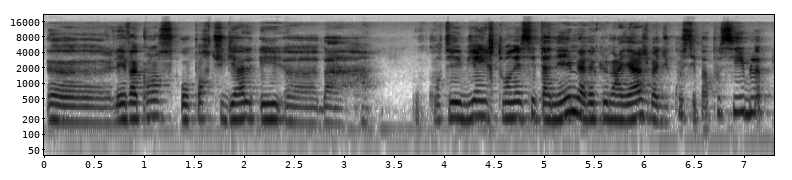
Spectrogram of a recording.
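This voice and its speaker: Young woman from France, craft vlogger, casual and rambling, mid-pitched voice. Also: fairly even intonation, normal speed, darkish tone. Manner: chatty, rambling, many fillers and restarts. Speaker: craft YouTuber answering a subscriber tag. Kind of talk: casual chat to camera.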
